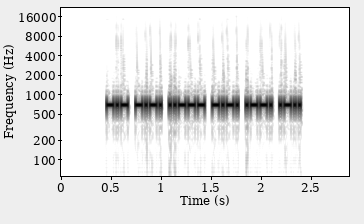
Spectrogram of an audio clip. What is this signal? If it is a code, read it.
Morse code, heard as a keyed tone, about 50 wpm, 700 Hz. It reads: KC2CPL
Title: USA Call Signs - 6 Characters - 6x Character Spacing - 50wpm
